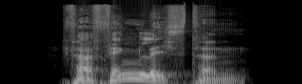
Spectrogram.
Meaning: 1. superlative degree of verfänglich 2. inflection of verfänglich: strong genitive masculine/neuter singular superlative degree
- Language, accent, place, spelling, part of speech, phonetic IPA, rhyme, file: German, Germany, Berlin, verfänglichsten, adjective, [fɛɐ̯ˈfɛŋlɪçstn̩], -ɛŋlɪçstn̩, De-verfänglichsten.ogg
